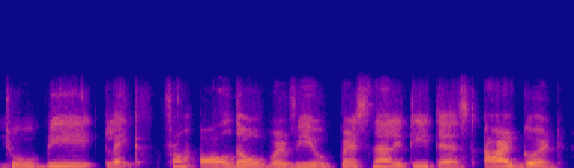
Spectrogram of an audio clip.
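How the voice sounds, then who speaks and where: A woman's voice: on the high side, steady tone, measured pace. A woman giving her view in a casual group discussion, hesitant and full of fillers. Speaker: student in a study group.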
